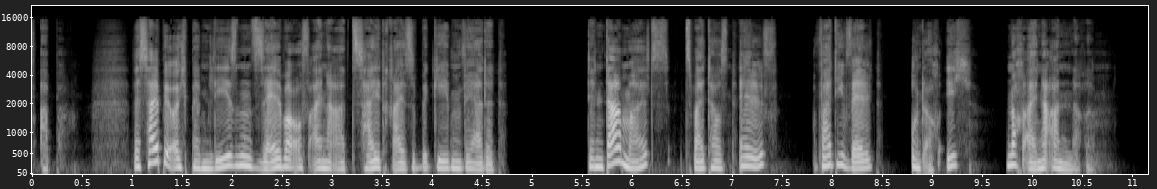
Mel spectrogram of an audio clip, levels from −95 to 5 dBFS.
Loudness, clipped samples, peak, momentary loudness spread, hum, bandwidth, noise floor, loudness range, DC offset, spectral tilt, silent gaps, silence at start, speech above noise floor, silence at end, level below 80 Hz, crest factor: -20 LUFS; under 0.1%; 0 dBFS; 11 LU; none; 15.5 kHz; -48 dBFS; 3 LU; under 0.1%; -5.5 dB/octave; 4.77-5.56 s; 0.1 s; 29 dB; 0.55 s; -56 dBFS; 20 dB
